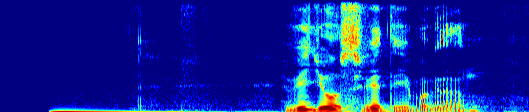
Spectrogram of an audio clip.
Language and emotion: Russian, neutral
